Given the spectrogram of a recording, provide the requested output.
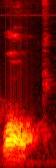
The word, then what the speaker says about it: walk: you say walk but you don't really say the L with the tip of your tongue like you normally say an L it's not walk it's walk walk run run is a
